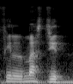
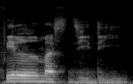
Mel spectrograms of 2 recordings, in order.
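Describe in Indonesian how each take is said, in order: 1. Kata terakhir berakhir tanpa vokal akhirnya. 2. Kata terakhir berakhir dengan vokal i pendek. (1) "Tidak masalah kalau mau mengucapkan fil masjid" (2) "agar terbiasa kita ucapkan harokat akhirnya"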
